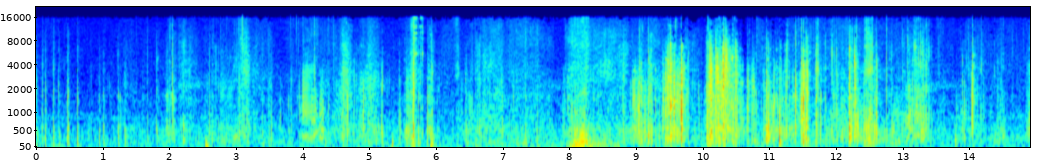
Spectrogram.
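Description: Hands with long dark nails grip and squeeze a small clear PVC cosmetic bag with pink trim, full of glass nail polish bottles. Bright plastic crinkling and crackling mix with short, sharp ticks from the bottles inside. The squeezes grow denser and louder in the second half before easing off.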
